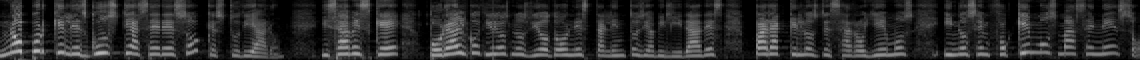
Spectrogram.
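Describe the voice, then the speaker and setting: Speaking at a fairly slow pace, a woman with an extremely high pitch uses an animated tone and lively intonation, her loudness swinging widely, in a dry, close sound with no echo. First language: Swiss German (speaking Spanish). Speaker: Bible teacher and author. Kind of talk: Bible study teaching.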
